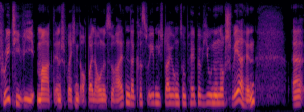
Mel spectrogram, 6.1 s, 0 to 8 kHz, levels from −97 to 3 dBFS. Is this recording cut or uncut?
uncut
